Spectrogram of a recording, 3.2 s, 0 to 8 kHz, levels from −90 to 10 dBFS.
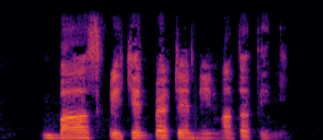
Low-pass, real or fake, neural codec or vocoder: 7.2 kHz; real; none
